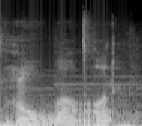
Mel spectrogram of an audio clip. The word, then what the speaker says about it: Hayward: noticed I've been uh typing it as Haywood rather than Hayward and it is hey Ward I'm sure he shall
